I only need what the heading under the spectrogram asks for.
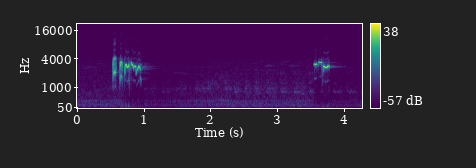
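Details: Sooty-headed bulbul in morning song against a rival: a fuller chattering phrase of several quick notes, then a shorter whistled three-note phrase three seconds later.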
